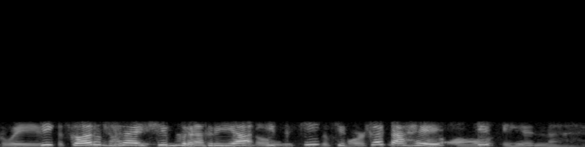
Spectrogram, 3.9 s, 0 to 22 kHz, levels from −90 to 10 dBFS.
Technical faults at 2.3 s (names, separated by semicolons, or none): AMR narrowband mobile codec; speech suppressed in double talk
